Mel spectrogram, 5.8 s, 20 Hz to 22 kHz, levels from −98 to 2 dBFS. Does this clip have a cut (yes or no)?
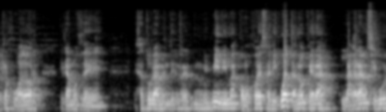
no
